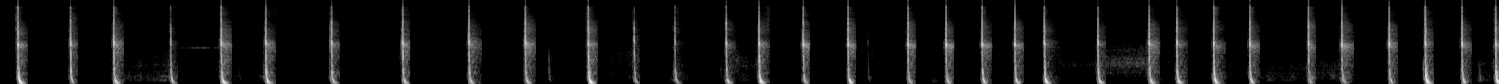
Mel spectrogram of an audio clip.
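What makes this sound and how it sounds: A plastic diamond-painting drill pen with a metal tip taps small, solid, round resin drills down onto a flat adhesive canvas, setting them in rows. There are 33 short, dry, sharp taps at a steady pace, each a crisp bright click with a low thud and almost no ring, separated by near silence.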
